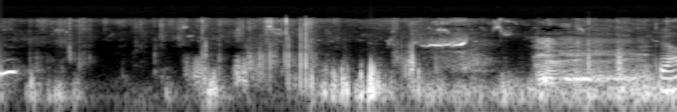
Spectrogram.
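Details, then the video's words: Water buffalo in the kachhar floodplain farmland of Prayagraj (Allahabad), calling to its herd heading home as if asking them to wait, then running after them; low drawn-out moaning calls at the start and near the end, with hoof noise and a man talking. "यहाँ पर देख रहे हैं सब भागते हुए जा रहे हैं अपने अपने घर को, और ये वाली जो भैंस है ये बुला रही है इस वाले झुंड को, बोल रही है रुक जाओ मैं भी आ रहा हूँ, देखो कैसे दौड़ रही है बेचारी।"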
